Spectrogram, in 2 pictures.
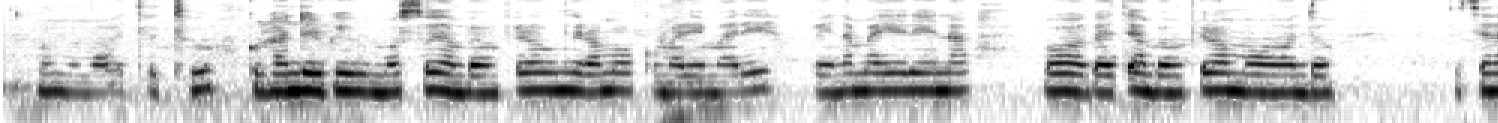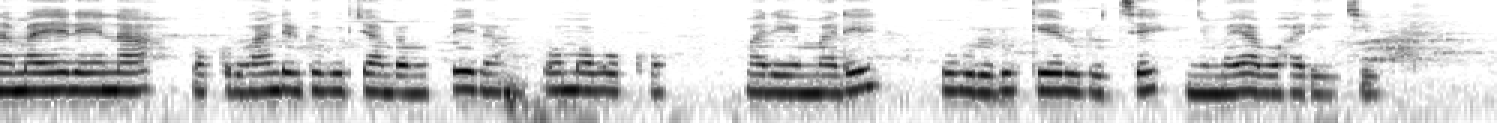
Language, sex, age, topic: Kinyarwanda, female, 18-24, health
